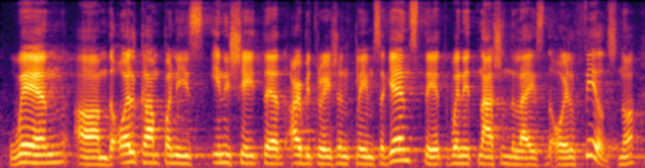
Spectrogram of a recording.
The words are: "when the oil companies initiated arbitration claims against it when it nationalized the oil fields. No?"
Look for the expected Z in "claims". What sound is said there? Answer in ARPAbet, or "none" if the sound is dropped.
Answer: S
